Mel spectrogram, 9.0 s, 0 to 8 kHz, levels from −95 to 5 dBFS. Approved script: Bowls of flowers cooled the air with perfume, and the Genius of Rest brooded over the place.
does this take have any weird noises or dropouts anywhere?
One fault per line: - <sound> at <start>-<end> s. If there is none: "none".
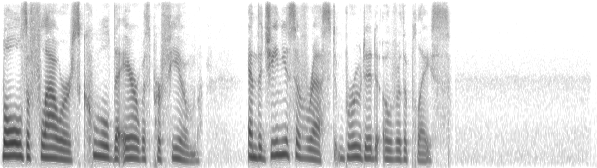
none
